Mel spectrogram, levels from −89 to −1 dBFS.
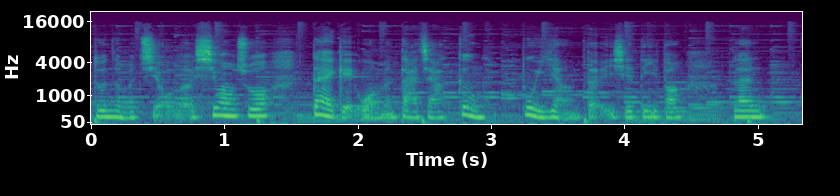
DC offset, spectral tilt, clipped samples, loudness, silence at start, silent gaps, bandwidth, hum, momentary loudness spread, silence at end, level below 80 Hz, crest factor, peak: under 0.1%; -4 dB/octave; under 0.1%; -29 LUFS; 0 s; none; 16 kHz; none; 7 LU; 0 s; -52 dBFS; 20 dB; -10 dBFS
